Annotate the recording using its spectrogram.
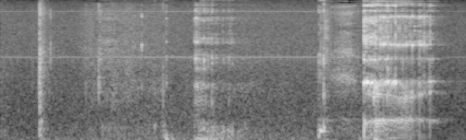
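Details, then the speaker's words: Deliberate burping: several short burps followed by a longer, louder one at the end in a small room. "okay so a lot of people liked my burping video i guess um because i got a lot of comments and messages from people saying that i should make another one"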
